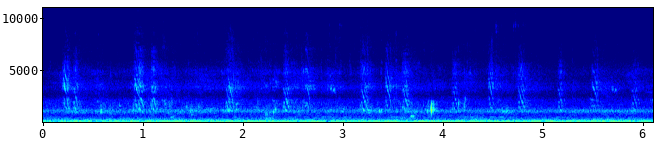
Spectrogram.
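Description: Birds chirping and squawking in short, irregular calls, over a steady low rumble.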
